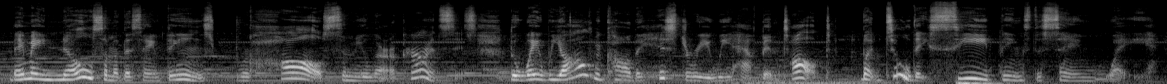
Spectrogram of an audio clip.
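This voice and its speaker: A woman playing an elderly, knowing witch in a dark fairy tale audiobook, speaking in measured, cryptic and solemn storytelling. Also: mid-range voice. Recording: music behind the voice. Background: music.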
